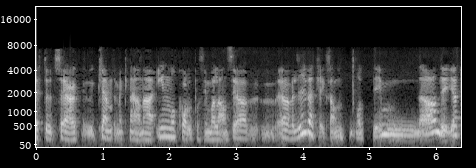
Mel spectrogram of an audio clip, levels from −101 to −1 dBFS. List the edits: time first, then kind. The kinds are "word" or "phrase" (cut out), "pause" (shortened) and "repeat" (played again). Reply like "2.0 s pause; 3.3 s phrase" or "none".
1.1 s word; 2.1 s phrase; 4.9 s word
